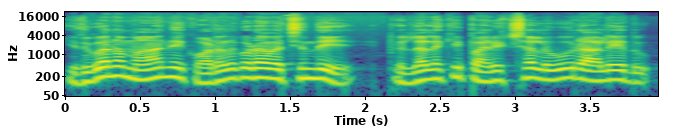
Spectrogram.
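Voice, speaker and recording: A man's voice: a little high, moderate pace, mellow, pitched above the performer's own voice, lightly acted. A man voicing a grown son who speaks to his forgetful mother in an earnest, pleading way. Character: grieving middle-aged son, pleading.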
